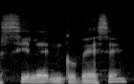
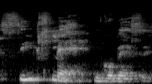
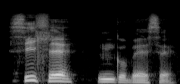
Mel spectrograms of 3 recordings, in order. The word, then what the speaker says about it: Sihle Ngobese: So we got Sihle Ngobese. How was that? Still butchered. Sihle Ngobese. Sihle. Sihle Ngobese. Perfect.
